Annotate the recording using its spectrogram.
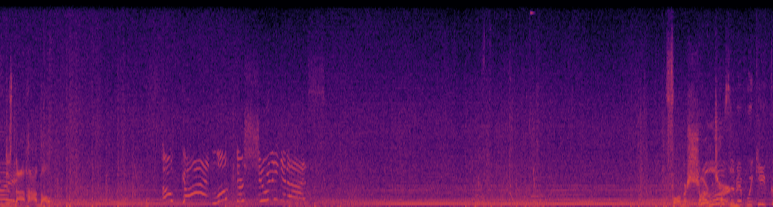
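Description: A man speaks casually and close to a microphone.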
